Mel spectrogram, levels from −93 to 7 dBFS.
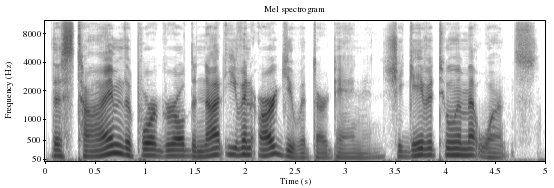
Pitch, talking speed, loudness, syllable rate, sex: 125 Hz, 215 wpm, -18 LUFS, 4.7 syllables/s, male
